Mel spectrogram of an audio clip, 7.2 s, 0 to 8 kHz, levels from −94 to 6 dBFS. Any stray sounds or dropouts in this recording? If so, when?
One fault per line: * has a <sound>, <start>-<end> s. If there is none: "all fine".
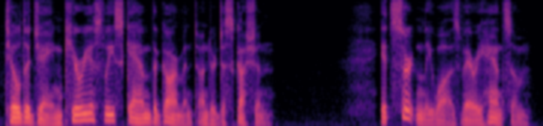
all fine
